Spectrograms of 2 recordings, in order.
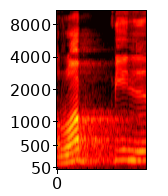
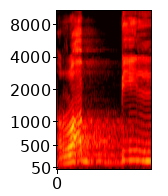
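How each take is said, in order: No difference in how they are said.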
